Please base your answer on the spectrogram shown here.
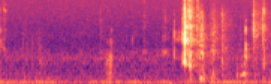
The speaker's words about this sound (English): These don't taste like anything. These taste like plain potato chips.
